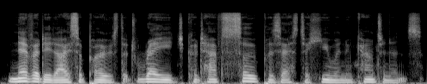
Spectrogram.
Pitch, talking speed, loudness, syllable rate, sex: 110 Hz, 185 wpm, -17 LUFS, 5.4 syllables/s, male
